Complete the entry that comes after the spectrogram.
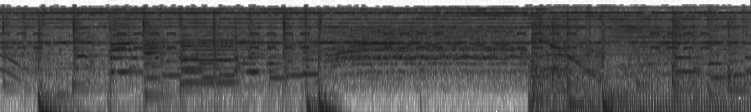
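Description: A loud electronic alarm, used as the wake-up call of an FM radio show's morning-call service, rings out as a bright, bell-like melody of quick repeating notes, with a brief pause midway before the ringing pattern starts again; no one speaks.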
